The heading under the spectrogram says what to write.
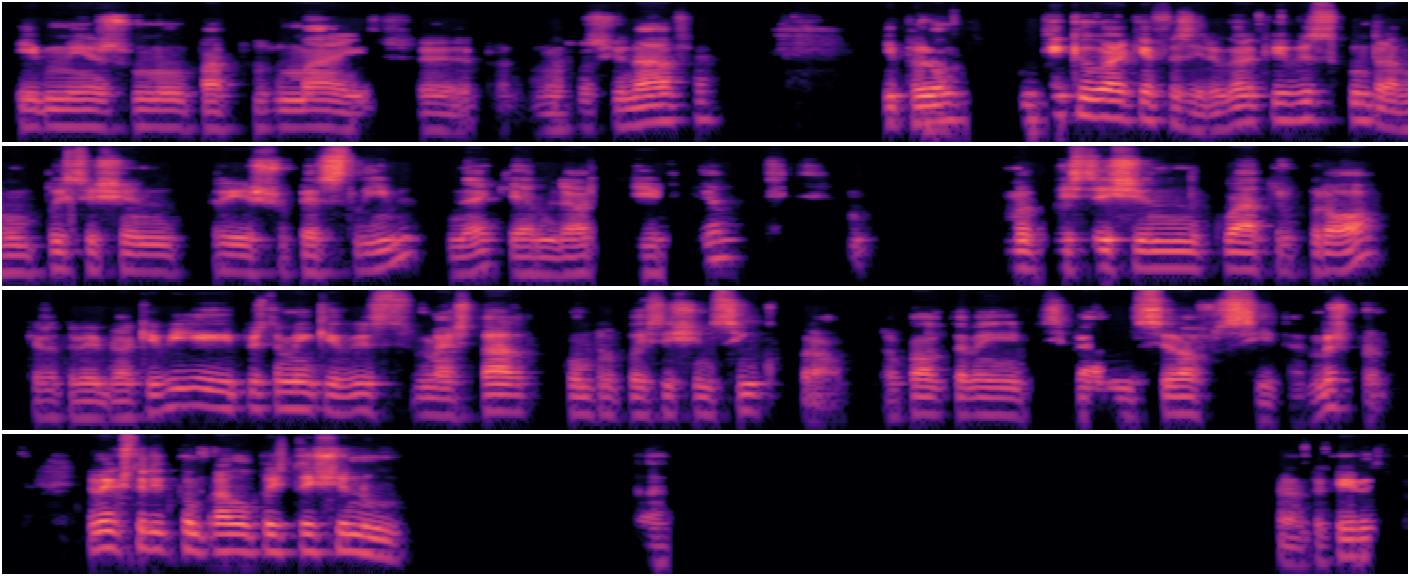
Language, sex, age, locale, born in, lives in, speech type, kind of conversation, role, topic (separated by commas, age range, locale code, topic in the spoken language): Portuguese, male, 20-24, pt-PT, Portugal, Portugal, conversation, unstructured, none, Você acha que sempre vale a pena tentar negociar?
